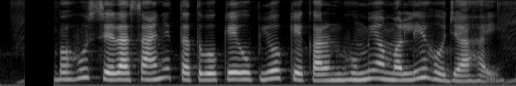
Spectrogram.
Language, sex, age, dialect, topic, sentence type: Magahi, female, 31-35, Western, agriculture, statement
